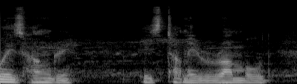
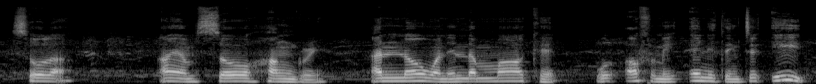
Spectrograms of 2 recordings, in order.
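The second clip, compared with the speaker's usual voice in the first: higher, lightly voiced hungry complaint; complaining Femi; 5 semitones higher, 4 dB louder than usual. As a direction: moan a little to a friend. Hungry Femi complains to his friend.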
